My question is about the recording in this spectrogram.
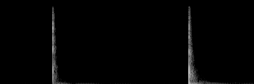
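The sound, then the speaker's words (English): Two sharp hand claps in a phonics game, given because both words "dancing deer" start with the sound D, evenly spaced with over a second of silence between them, each crisp and bright with a quick decay. No one speaks. “If both words start with the sound D, you clap twice.”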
